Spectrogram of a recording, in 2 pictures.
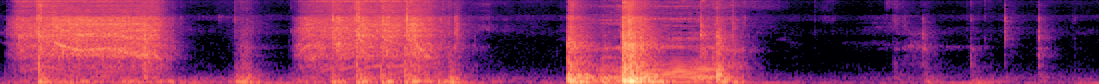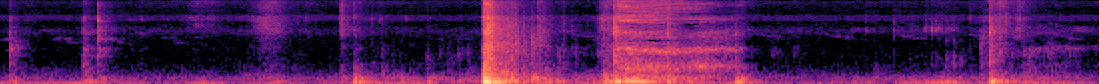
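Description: Two short bursts of a power screwdriver backing out a tight screw on an RC truck chassis, then quieter small clicks and handling of parts, with one sharp click about eight seconds in.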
